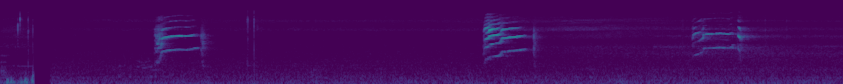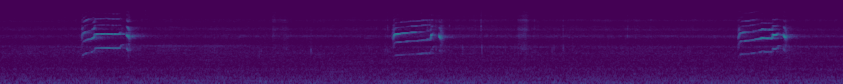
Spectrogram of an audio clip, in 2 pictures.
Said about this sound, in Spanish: Si estás haciendo algo, Déjalo, y cierra tus ojos, abre tu mente y escucha este canto melodioso del trogón orejón.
